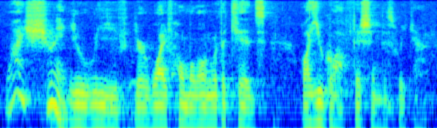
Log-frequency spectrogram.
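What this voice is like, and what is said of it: Sly snake-like tempter voice. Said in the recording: “a little fork-tongued accent”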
